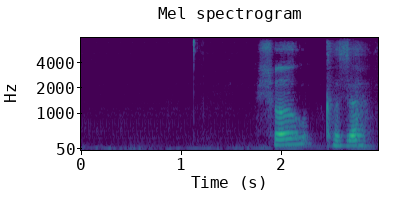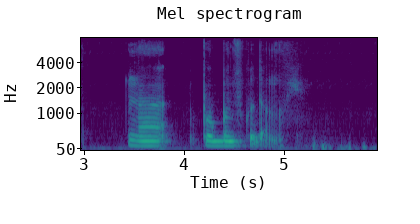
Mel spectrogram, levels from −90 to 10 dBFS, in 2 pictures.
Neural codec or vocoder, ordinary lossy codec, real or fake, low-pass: codec, 16 kHz, 0.9 kbps, LongCat-Audio-Codec; none; fake; none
